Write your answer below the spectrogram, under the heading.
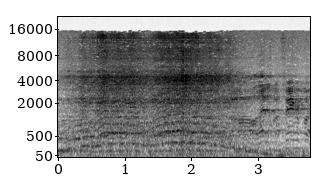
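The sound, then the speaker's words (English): A large custom-built remote control car drives with a continuous electric motor whir and road noise, a steady, dense roar that holds fairly level throughout. “Folks, this is just like any other remote control vehicle you can find at a store.”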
